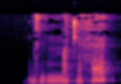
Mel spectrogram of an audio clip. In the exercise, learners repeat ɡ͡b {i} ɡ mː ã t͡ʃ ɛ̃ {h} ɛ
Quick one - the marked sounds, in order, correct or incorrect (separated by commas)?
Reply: correct, correct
